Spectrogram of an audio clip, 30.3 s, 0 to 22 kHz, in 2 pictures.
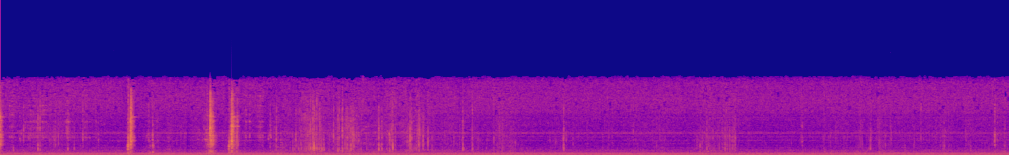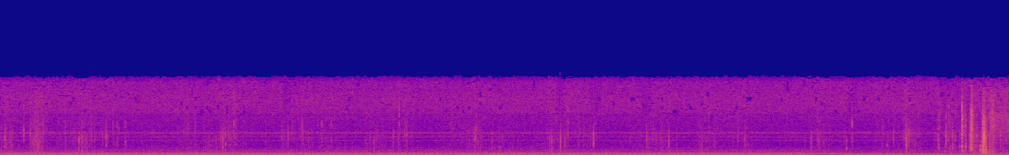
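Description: Steady low hum of a stationary police patrol car idling, heard inside the cabin, with a few sharp clicks in the first few seconds. About 27 seconds in, part of the hum slides down in pitch and fades.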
